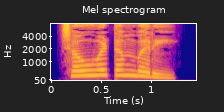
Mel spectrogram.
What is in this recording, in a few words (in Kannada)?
"ಚೌವಟಂಬರಿ", Kannada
